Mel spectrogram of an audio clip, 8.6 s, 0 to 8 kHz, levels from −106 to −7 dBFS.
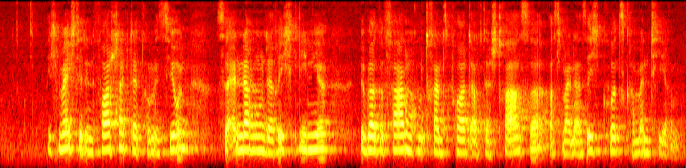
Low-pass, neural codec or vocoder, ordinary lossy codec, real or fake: none; codec, 16 kHz, 16 kbps, FunCodec, trained on LibriTTS, 50 frames a second; none; fake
